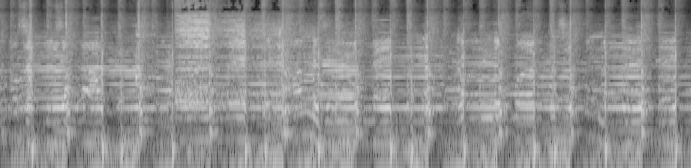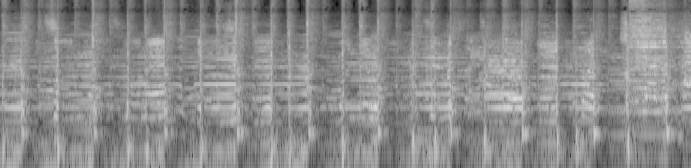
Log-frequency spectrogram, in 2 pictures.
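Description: Live rock band playing an instrumental passage: a drum kit struck hard close by, snare and bass drum keeping a fast, even beat over guitar and bass.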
